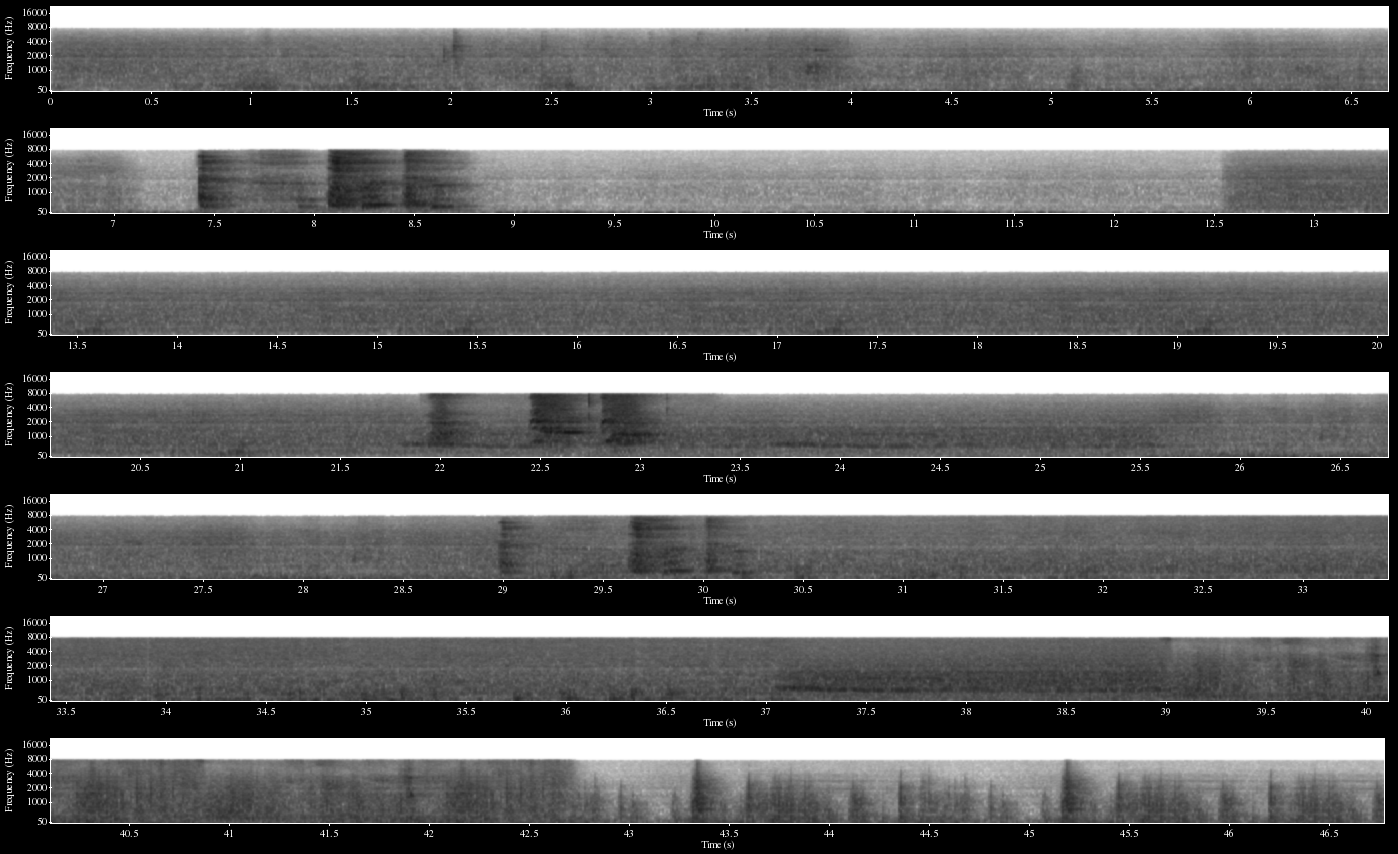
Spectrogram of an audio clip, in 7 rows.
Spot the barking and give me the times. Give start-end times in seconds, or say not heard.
21.9-23.2.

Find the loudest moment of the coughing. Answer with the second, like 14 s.
8 s.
